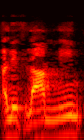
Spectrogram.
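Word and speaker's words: الم: broken broken into pieces not pronounced as alif lam mean alam no alif laam me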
